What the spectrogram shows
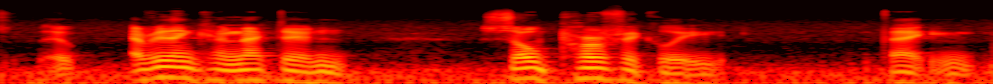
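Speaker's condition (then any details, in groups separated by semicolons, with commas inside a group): ALS; young-adult onset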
